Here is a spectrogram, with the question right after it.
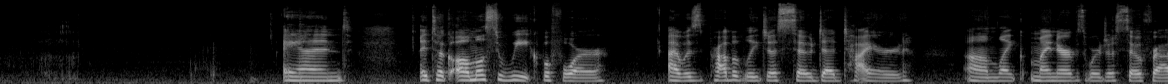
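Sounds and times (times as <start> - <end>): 
person sipping tea: 0.0 - 0.9, 1.8 - 2.3
low steady hum: 0.0 - 11.6
speech: 2.8 - 6.1, 6.7 - 11.6.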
